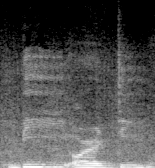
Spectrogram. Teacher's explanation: The first is voiced consonant. The vocal cord come together and vibrate while the sound is being produced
